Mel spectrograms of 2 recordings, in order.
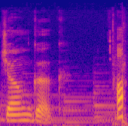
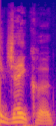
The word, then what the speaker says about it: Jungkook: And Jungkook. I just say J Cook, but you guys know who I'm talking about, Jungkook.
